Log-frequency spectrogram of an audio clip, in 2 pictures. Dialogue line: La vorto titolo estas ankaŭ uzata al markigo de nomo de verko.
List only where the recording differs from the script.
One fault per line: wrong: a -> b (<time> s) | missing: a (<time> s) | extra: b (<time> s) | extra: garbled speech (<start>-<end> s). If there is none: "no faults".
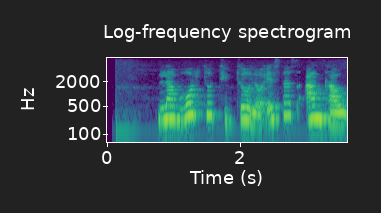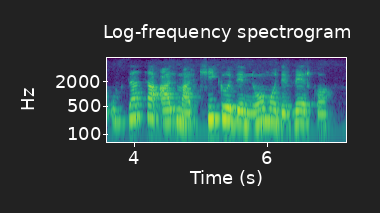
no faults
